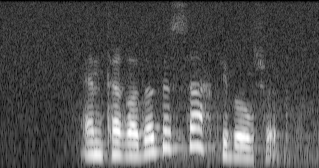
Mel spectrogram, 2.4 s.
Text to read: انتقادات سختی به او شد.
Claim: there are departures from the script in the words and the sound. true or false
false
